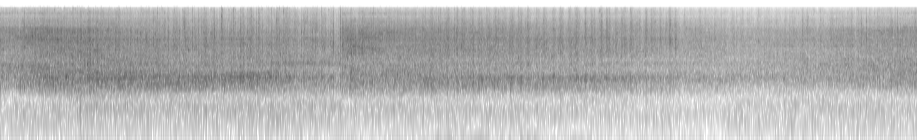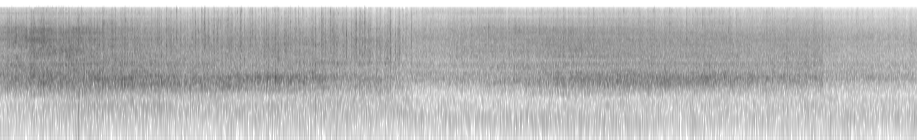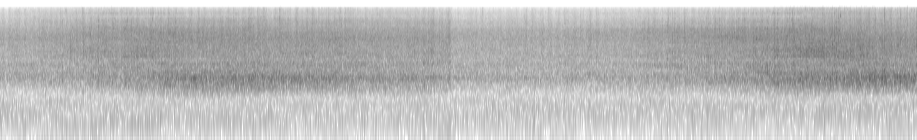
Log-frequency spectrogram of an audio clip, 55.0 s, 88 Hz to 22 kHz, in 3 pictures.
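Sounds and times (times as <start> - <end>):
model trains rattling on track: 0.0 - 55.0.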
